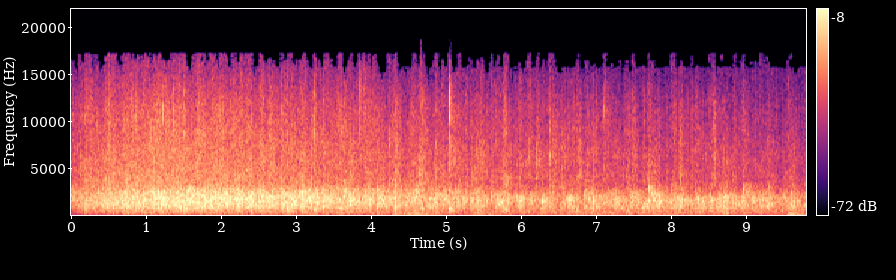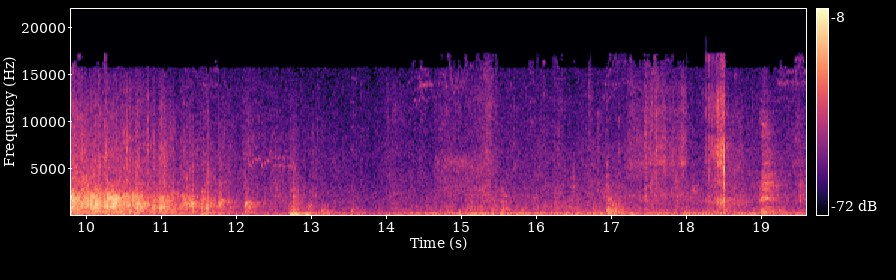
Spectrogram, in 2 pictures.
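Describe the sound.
Audience applause welcoming speakers to a Stanford GSB panel: loud, sustained clapping from many hands that slowly fades and dies away about two-thirds through, leaving faint scattered taps and movement.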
